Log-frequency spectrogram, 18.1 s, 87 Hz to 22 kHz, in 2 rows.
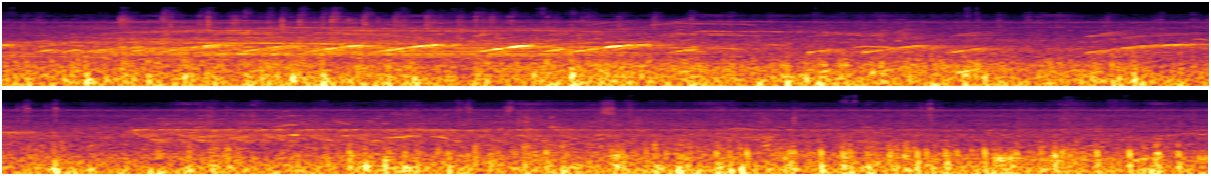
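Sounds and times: emergency siren wailing: 0:00.0 - 0:12.7
low background rumble: 0:00.0 - 0:18.0.

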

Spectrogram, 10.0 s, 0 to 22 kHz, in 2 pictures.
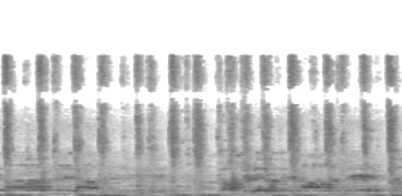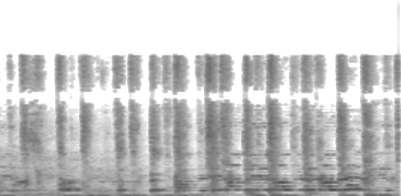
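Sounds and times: group chanting: 0:00.0 - 0:06.8
guitar: 0:00.0 - 0:10.0
percussion beat: 0:00.0 - 0:10.0
hand claps: 0:03.8 - 0:10.0.

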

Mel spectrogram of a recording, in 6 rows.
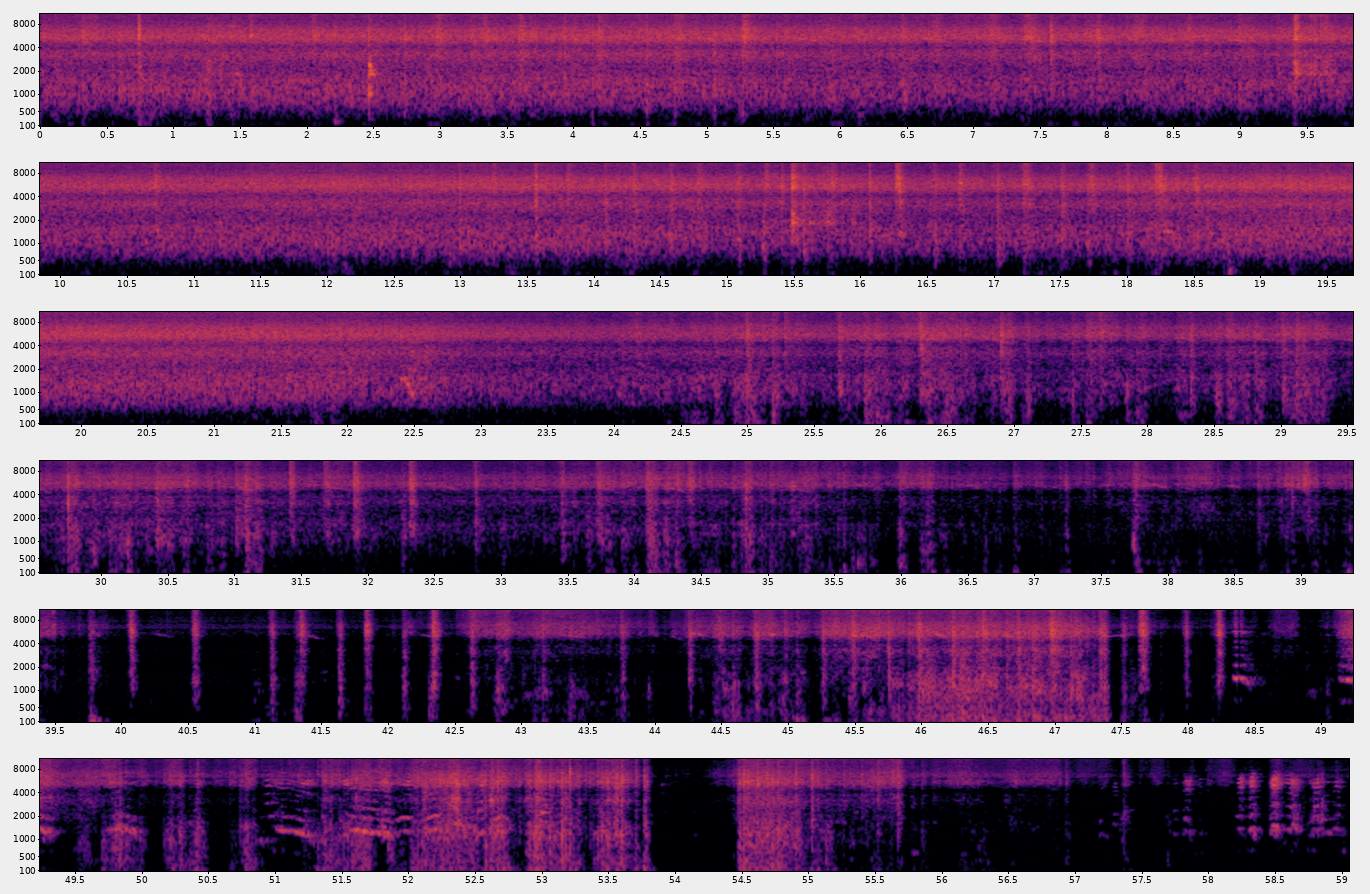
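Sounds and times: steady rushing noise: 0:00.0 - 0:40.2.

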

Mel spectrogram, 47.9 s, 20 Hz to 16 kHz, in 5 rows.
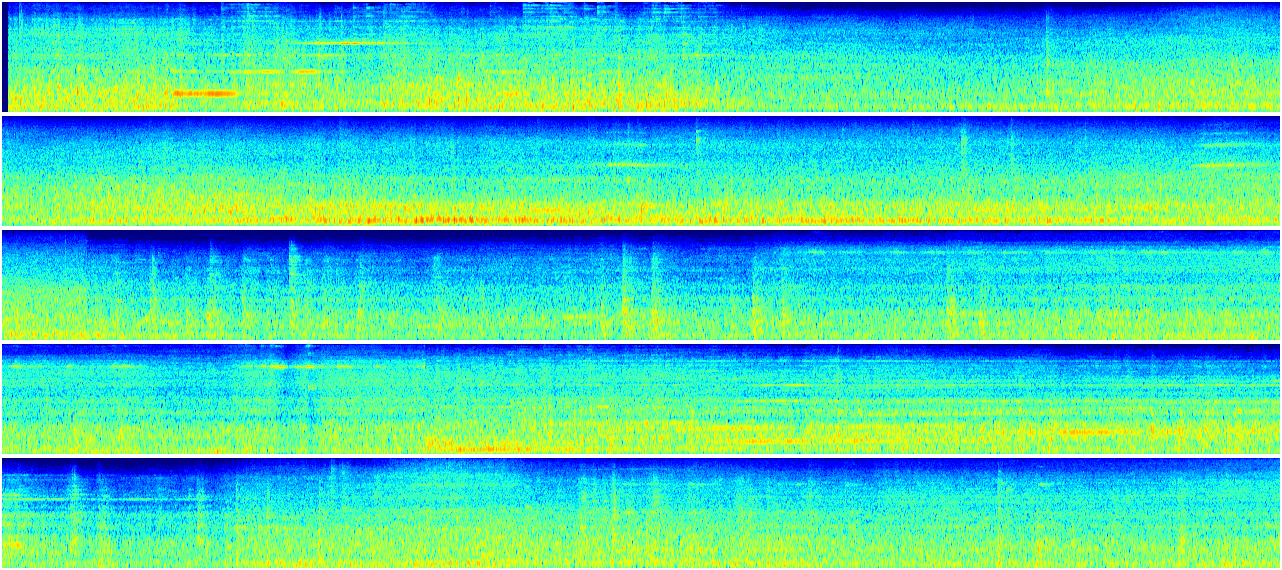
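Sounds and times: tram wheels rumbling on rails: 0:00.1 - 0:47.9
high wheel squeals: 0:01.2 - 0:03.2, 0:13.9 - 0:14.8, 0:18.4 - 0:19.4, 0:33.6 - 0:40.0.

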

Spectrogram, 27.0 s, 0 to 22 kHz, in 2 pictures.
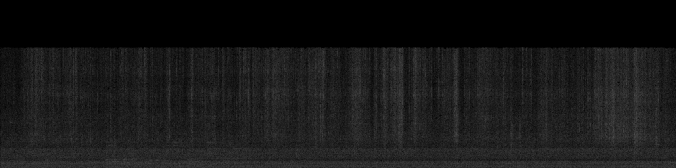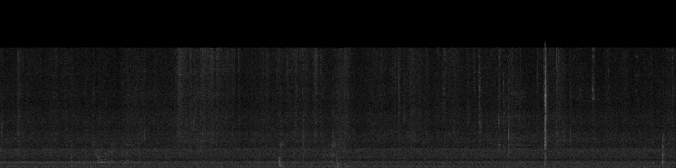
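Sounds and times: train cabin hum: 0:08.5 - 0:27.0.

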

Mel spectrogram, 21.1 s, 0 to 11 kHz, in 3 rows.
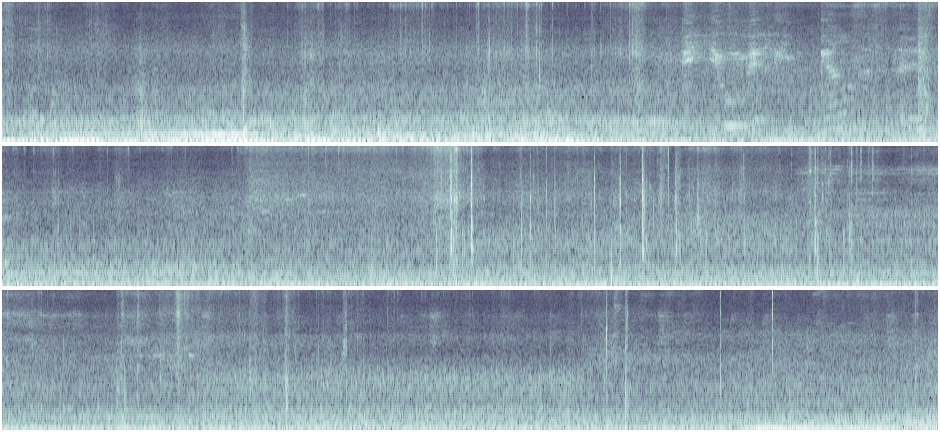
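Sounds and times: bus engine idling: 0:00.0 - 0:21.0.

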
